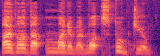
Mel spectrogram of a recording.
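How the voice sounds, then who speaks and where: A woman voicing a big, gentle grown male hero who comforts his young student in a fatherly way. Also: fairly low pitch, moderate pace, natural voice.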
